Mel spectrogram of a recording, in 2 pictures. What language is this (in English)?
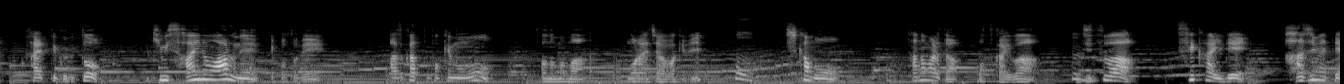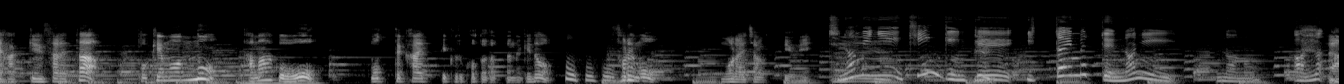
Japanese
